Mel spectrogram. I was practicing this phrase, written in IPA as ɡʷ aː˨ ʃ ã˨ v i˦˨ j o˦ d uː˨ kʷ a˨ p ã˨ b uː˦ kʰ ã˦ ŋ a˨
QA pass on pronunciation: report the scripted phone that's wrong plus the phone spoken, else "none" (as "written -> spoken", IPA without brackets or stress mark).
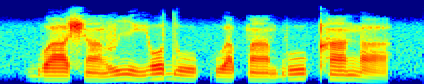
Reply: none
